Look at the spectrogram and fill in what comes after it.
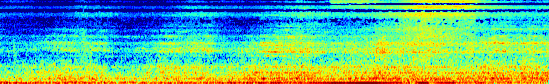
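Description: Metro-North passenger coaches rolling past close by: a steady low rumble of wheels on rail, growing louder with a high wheel squeal about seven seconds in.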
